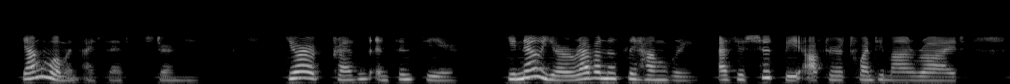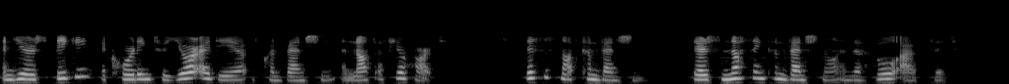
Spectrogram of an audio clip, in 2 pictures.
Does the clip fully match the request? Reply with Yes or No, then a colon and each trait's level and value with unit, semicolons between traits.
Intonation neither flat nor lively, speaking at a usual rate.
No: wide, 5.8 semitones; average, 155 wpm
